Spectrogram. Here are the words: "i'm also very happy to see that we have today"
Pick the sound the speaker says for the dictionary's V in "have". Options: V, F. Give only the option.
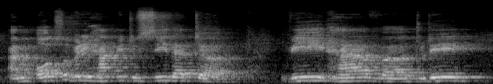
V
